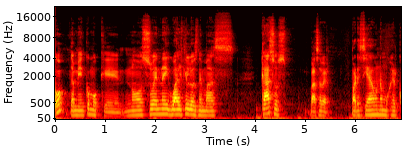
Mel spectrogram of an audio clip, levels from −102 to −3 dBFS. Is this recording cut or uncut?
cut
